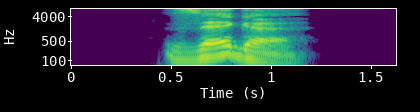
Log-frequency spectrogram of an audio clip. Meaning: sedge (plant of the genus Carex)
- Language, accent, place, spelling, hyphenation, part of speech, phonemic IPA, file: German, Germany, Berlin, Segge, Seg‧ge, noun, /ˈzɛɡə/, De-Segge.ogg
